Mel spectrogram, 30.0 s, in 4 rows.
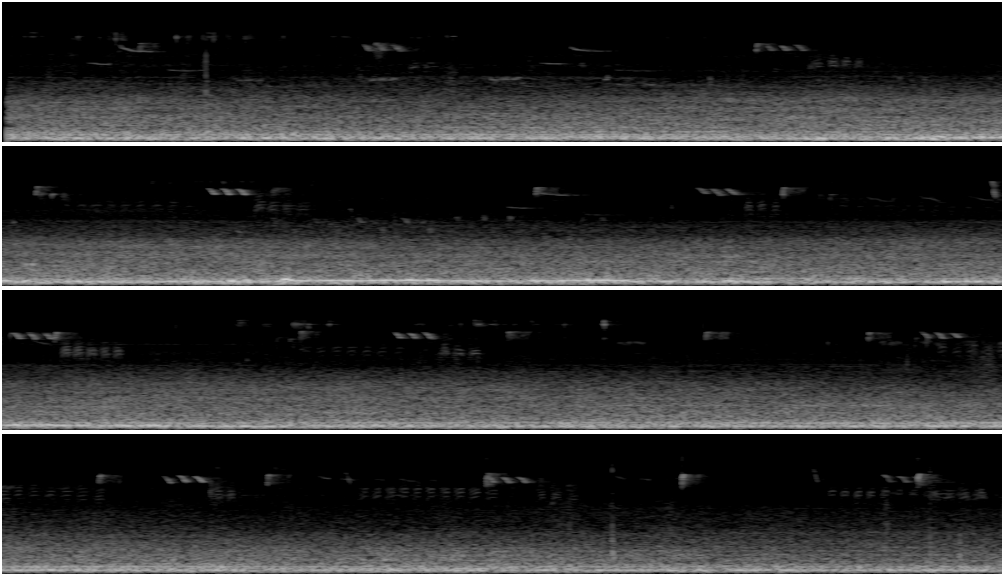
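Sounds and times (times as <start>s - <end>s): steady low rumble: 0.0s - 30.0s
birds chirping: 21.3s - 30.0s.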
